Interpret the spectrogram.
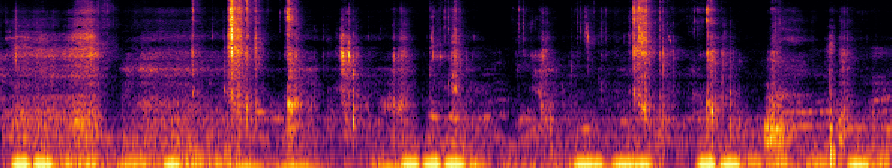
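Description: Close-miked chewing and crunching of tortilla chips dipped in guacamole: a string of irregular crisp crunches, loudest a little over two seconds in and again about six seconds in.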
